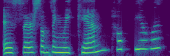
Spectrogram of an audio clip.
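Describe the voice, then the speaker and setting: A woman speaks casually as a tabletop game player. Her voice is high and lively in pitch, with a dry, close sound. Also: moderate pace, no room sound. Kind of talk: casual in-character game chat.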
